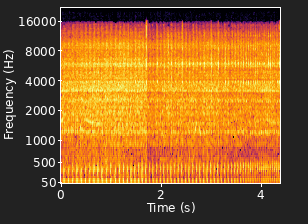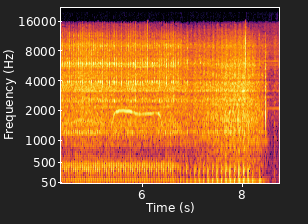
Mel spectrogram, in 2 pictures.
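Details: Honda CRF250L big-bore single-cylinder motorcycle engine idling with a hard, regular knock riding on each firing pulse.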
